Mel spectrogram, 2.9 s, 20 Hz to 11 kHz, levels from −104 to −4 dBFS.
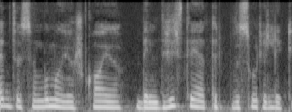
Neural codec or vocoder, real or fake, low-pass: codec, 24 kHz, 1 kbps, SNAC; fake; 9.9 kHz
